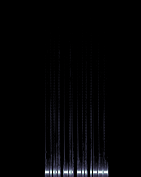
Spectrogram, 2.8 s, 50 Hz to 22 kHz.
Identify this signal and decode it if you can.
Morse code, heard as a keyed tone, about 44 wpm, 700 Hz. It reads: 6DDJ
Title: Four Challenging Letter-Number Combinations 45wpm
